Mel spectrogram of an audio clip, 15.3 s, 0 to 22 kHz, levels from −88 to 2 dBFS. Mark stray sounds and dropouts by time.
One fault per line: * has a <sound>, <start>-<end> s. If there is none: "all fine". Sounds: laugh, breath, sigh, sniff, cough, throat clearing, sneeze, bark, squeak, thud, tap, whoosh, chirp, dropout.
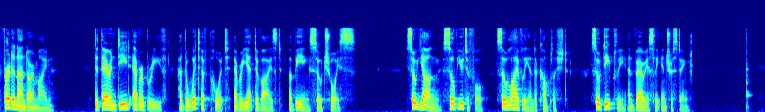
* has a tap, 14.9-15.1 s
